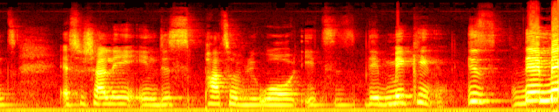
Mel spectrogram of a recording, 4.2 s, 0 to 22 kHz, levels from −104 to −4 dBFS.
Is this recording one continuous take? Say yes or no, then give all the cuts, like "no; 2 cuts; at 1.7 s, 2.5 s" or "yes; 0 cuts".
yes; 0 cuts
